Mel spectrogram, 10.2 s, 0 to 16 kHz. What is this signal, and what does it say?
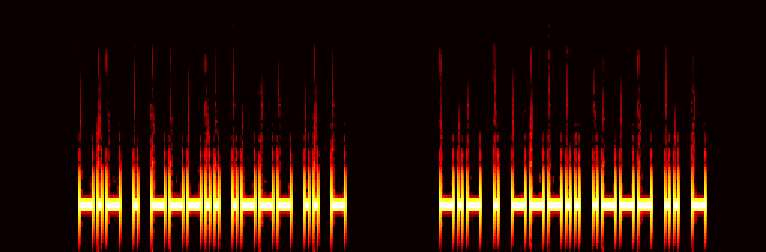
Morse code, heard as a keyed tone, about 20 wpm, 700 Hz. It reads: KE8JIT KE8JIT
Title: USA Call Signs - 6 Characters - Repeated 2x - 20wpm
